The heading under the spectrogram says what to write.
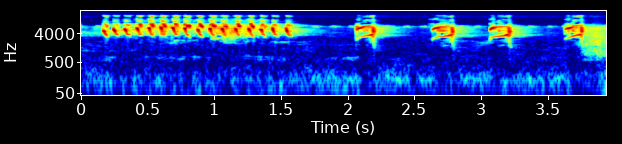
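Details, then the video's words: Cililin-filled song of a kolibri ninja: a fast, very high rattling trill of about fifteen notes, followed by four spaced, sharp hooked whistles. "Kolibri Ninja Isian Cililin"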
